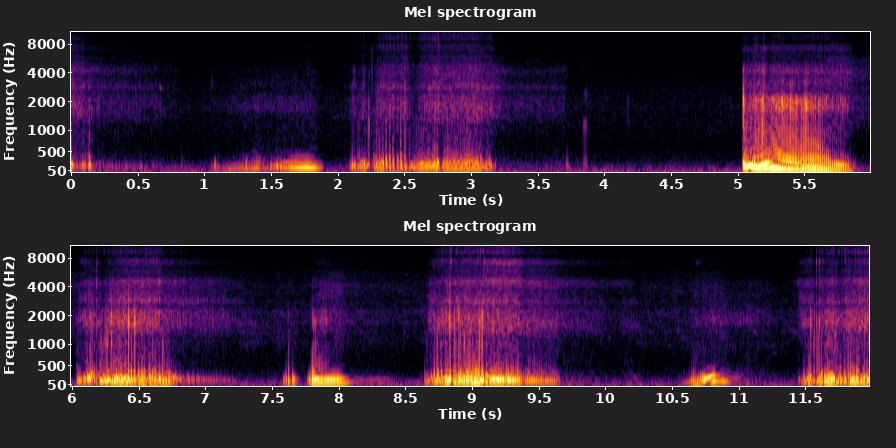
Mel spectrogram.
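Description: Soft, low rattling snores during sleep, about five in twelve seconds, with quiet pauses between breaths.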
